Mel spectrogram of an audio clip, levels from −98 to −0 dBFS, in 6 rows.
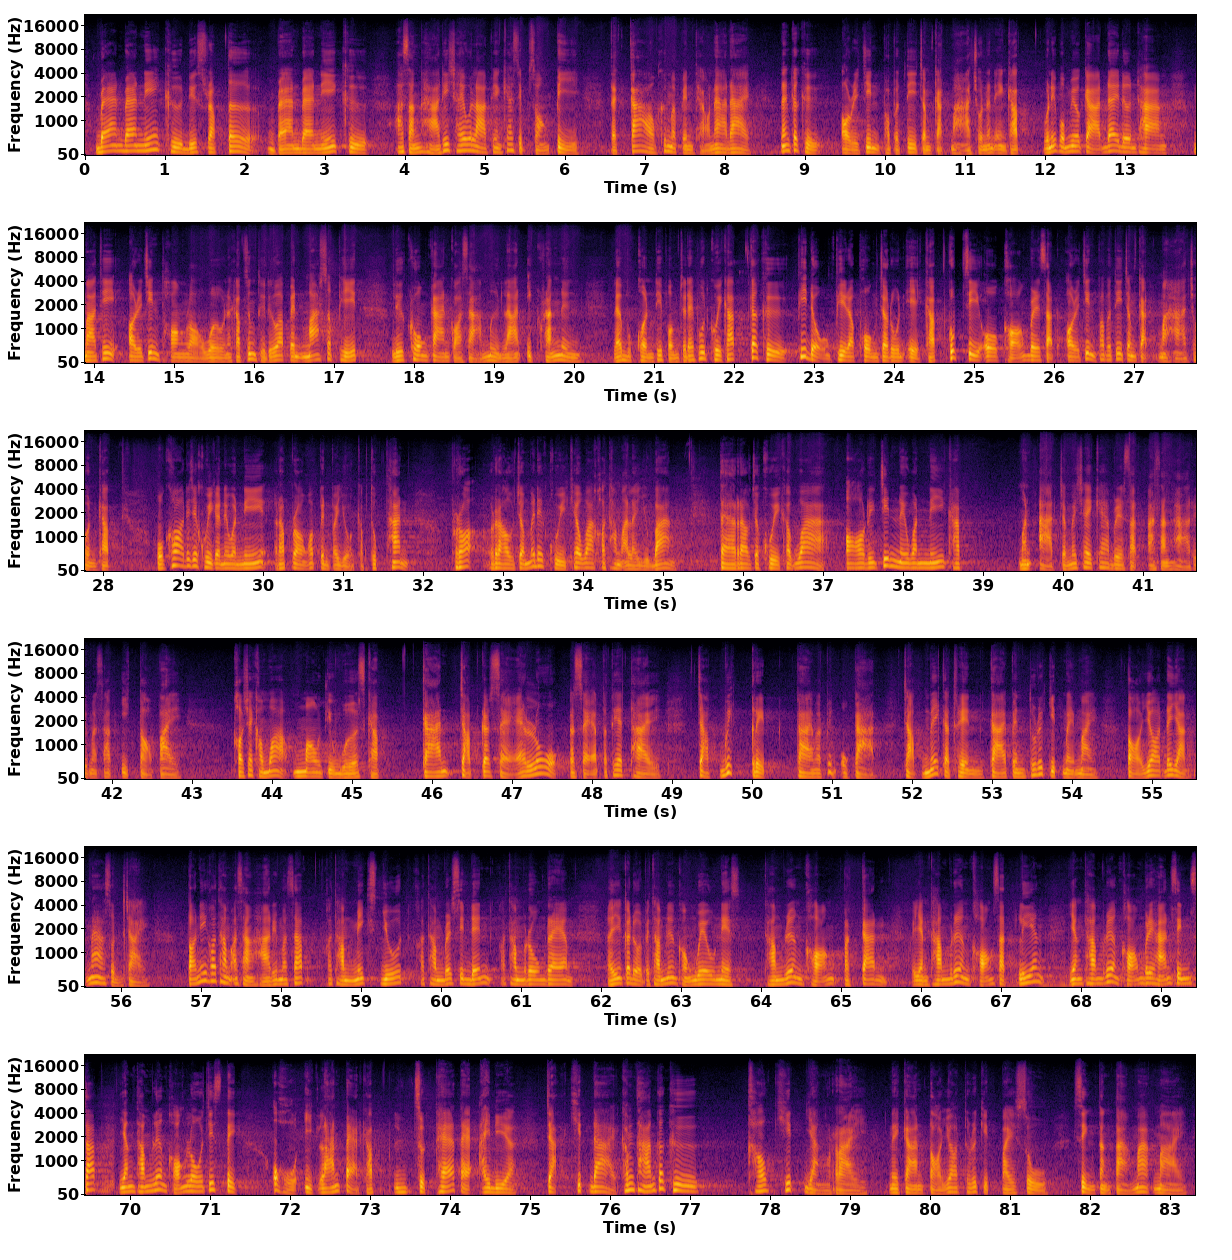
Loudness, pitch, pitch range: -22 LUFS, 120 Hz, 100-135 Hz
